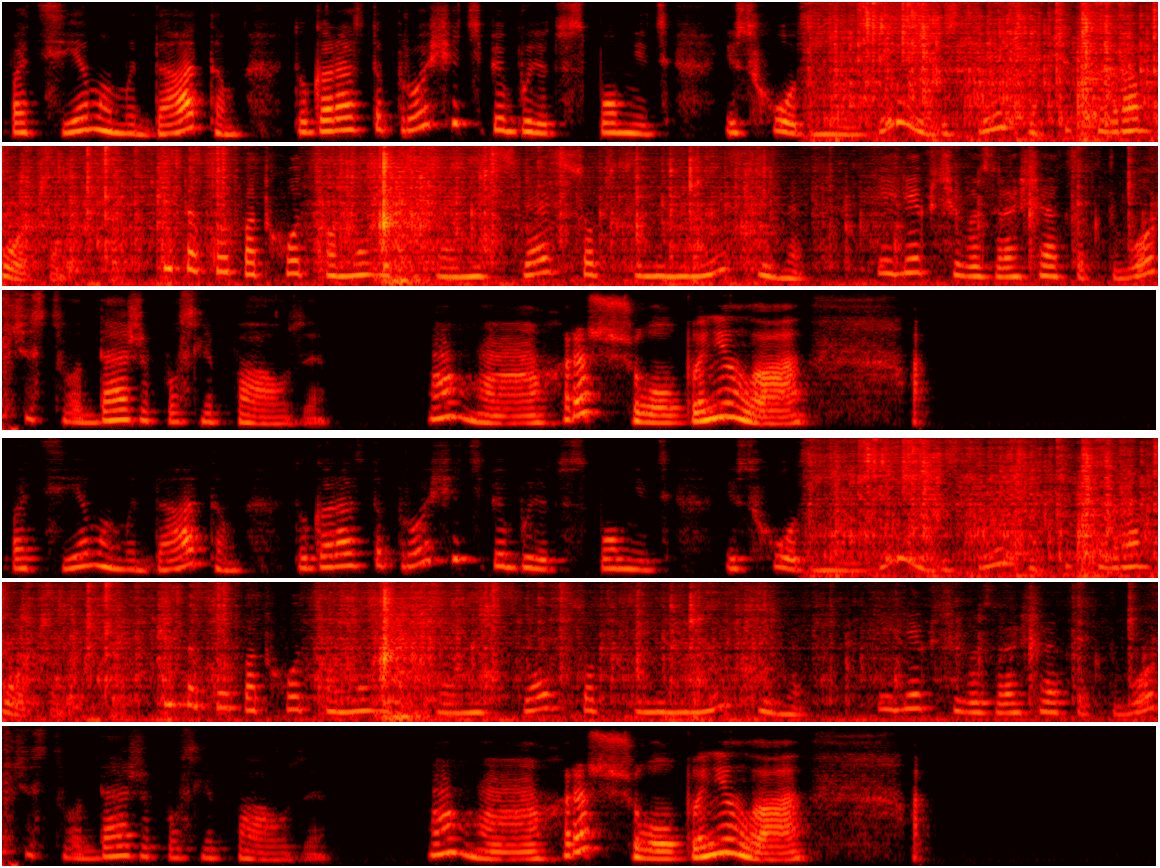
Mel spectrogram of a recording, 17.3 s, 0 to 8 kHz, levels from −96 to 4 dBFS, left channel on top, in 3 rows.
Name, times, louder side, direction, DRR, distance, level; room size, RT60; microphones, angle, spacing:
voice 1, 0.0-6.3 6.7-13.2, left 5 dB, 80° left, 0.4 m, -45 dB
Crumpling crinkling, 4.0-11.6, left 4 dB, 45° left, 1.0 m, -45 dB
voice 2, 13.7-16.1, equal, 10° left, 0.3 m, -41 dB
2.6 x 2.0 x 3.0 m
head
